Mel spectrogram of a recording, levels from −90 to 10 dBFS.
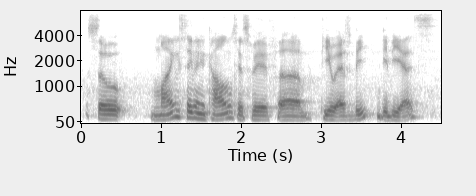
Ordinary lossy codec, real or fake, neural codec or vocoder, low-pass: none; fake; codec, 24 kHz, 6 kbps, HILCodec; 7.2 kHz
